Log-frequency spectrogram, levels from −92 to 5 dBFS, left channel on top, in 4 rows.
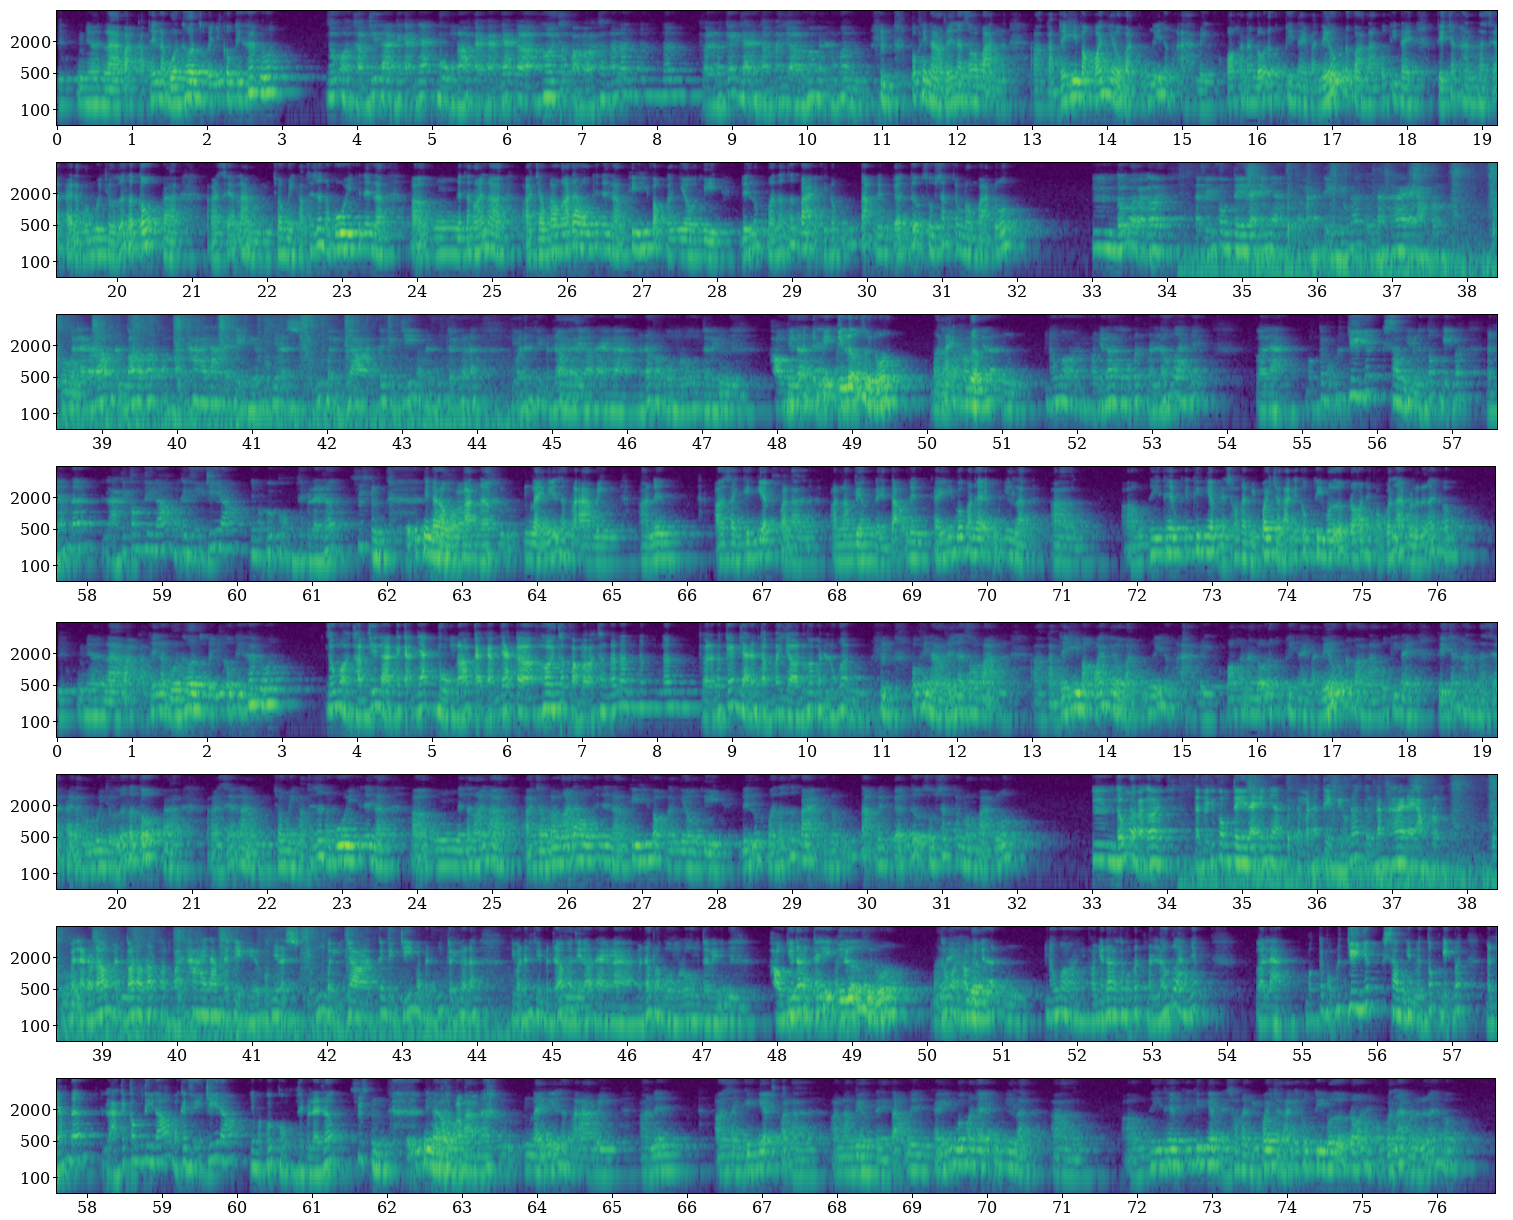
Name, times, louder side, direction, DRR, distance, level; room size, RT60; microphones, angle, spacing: voice 1, 0.0-2.9 10.5-28.0 28.3-31.9 38.4-38.7 39.2-39.3 45.0-45.4 47.2-47.6 48.1-49.5 50.0-50.7 51.0-51.2 56.3-56.6 61.8-65.0 65.3-66.0 66.3-67.6 67.9-70.5 70.8-71.3 71.8-76.2, left 1 dB, 90° left, 5 dB, 0.9 m, -28 dB
voice 2, 3.6-10.6 33.0-37.9 38.6-47.6 47.9-48.9 50.2-50.9 51.6-54.0 54.4-54.7 55.0-63.4, right 4 dB, 65° right, 7 dB, 0.6 m, -29 dB
sound 1, 34.1-44.6, left 1 dB, 15° left, 0.6 m, -39 dB
5.4 x 3.5 x 5.3 m, 1.1 s
head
